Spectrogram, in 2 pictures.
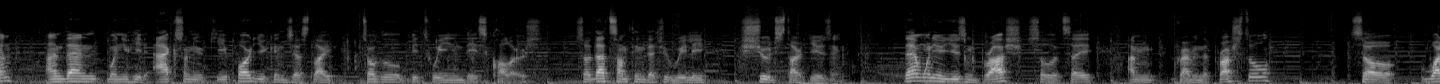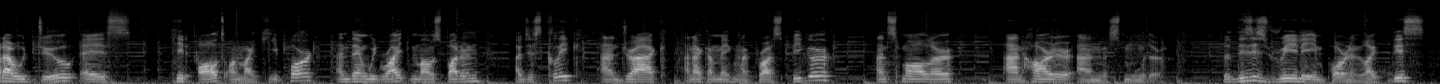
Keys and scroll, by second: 1.5 x, 3.4 x, 4.3 x, 4.7 x, 9.6 b.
